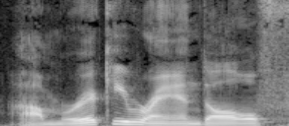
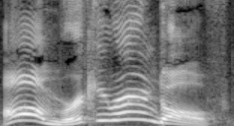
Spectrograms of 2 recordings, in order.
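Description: First: It is said in a flat, bored tone. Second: It is said in an upbeat, excited tone.

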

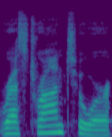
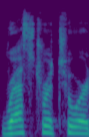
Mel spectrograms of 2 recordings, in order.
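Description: First: It is said with an n sound. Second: It is said without an n sound. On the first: The speaker calls it wrong. "not restaurateur" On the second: The speaker calls it right. "I'm so glad you're the type of people who would know it's restaurateur"

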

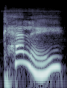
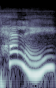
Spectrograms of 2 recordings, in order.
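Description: First: The name is said with an Irish-sounding accent. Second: The name is said with an Irish-sounding accent.

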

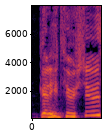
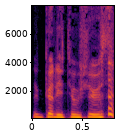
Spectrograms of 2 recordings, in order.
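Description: First: It is said in her normal voice. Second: It is said in a lower voice.

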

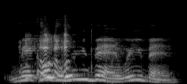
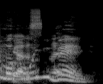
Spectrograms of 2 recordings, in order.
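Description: First: It is said in a put-on character voice. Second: It is said in the speaker's own natural voice.

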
